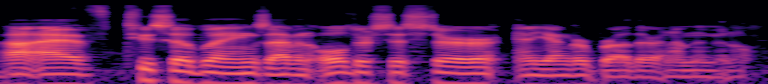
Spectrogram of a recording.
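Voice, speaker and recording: Very deep, fast-talking young man. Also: fairly even intonation, over music. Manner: hesitant, starts with "uh". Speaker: graduating homeschool student. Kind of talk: casual interview answers.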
